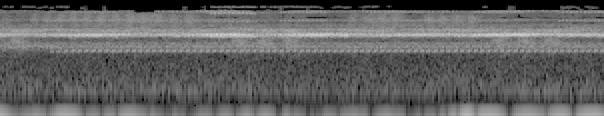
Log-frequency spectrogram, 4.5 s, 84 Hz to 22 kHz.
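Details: Tree crickets recorded in early October 2021 give steady, high whirring trills that blend into one continuous ringing night drone, in a recording that also has chirping field crickets and katydids.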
